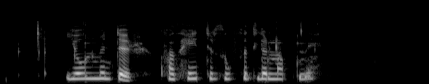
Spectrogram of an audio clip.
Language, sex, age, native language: Icelandic, female, 20-29, Icelandic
